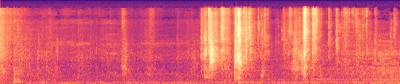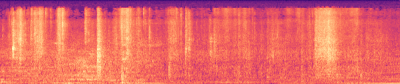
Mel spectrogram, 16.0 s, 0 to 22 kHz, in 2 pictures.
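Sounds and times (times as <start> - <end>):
low steady rumble: 5.6 - 16.0.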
